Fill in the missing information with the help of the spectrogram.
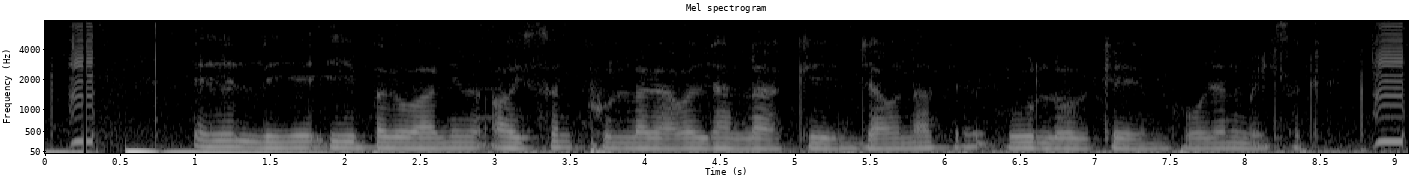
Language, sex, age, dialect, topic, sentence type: Bhojpuri, male, 18-24, Northern, agriculture, statement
